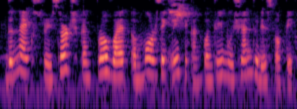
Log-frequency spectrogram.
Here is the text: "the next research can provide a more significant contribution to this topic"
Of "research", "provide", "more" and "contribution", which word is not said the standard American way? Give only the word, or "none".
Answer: none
